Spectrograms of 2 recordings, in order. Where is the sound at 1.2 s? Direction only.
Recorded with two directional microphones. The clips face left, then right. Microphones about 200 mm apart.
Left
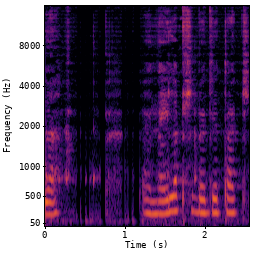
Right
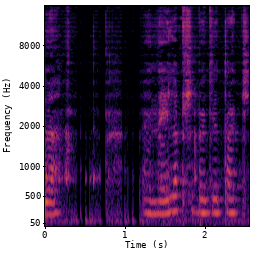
40° left (ahead or behind).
